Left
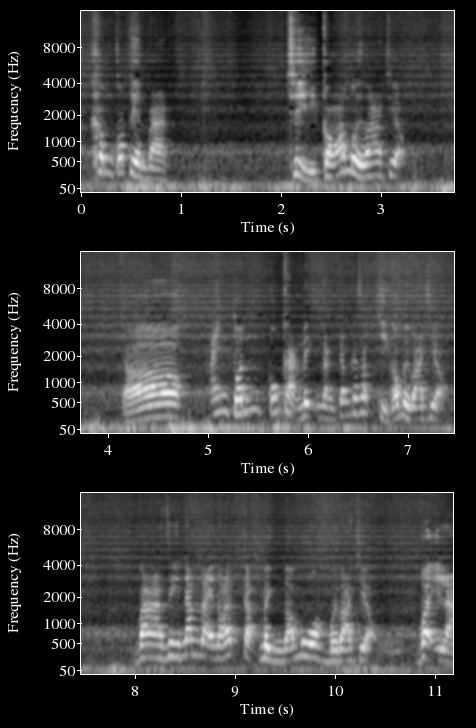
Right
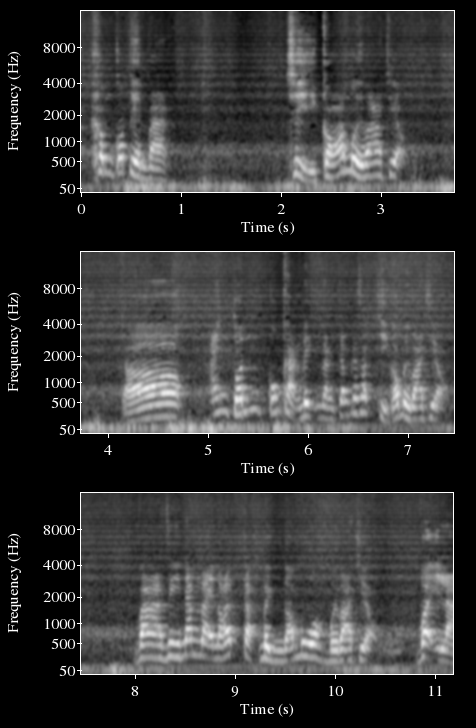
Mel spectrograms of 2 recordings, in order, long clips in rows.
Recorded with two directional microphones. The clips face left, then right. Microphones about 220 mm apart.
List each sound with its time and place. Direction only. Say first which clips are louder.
0.1 s speech: even; 10° left (ahead or behind)
2.0 s speech: even; 10° left (ahead or behind)
4.2 s speech: left 1 dB; 10° left (ahead or behind)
